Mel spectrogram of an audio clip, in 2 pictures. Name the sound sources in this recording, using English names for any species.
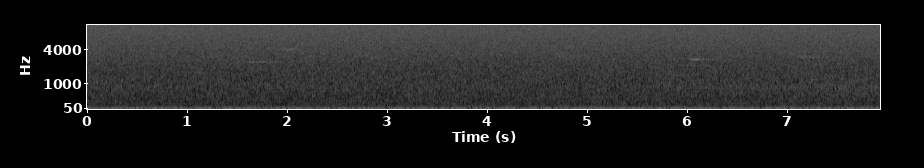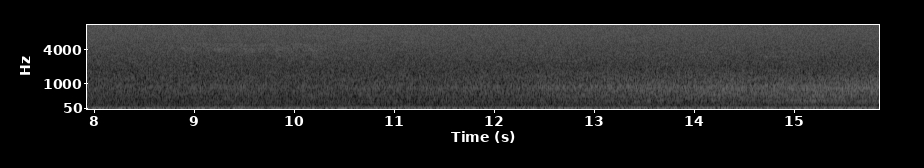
Hermit Thrush, Ovenbird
